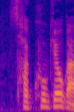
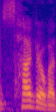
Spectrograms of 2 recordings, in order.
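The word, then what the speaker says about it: 作業: 자, 여기 작업이라는 단어 발음에 주의를 하셔야 됩니다. 작자는 사쿠로 읽을 수도 있고 사로 발음이 날 수도 있죠. 그런데 작업은 사쿠교가 아닌 사교가 된다는 거 꼭 기억을 하시기 바라겠습니다.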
